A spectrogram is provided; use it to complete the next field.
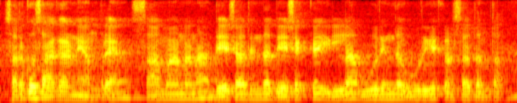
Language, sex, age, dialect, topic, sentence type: Kannada, male, 25-30, Central, banking, statement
